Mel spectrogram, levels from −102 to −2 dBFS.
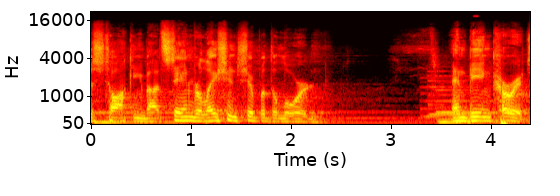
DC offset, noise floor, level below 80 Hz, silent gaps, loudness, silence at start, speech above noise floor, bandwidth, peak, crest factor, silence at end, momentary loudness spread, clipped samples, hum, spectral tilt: under 0.1%; -57 dBFS; -46 dBFS; none; -29 LUFS; 0 s; 28 dB; 16 kHz; -12 dBFS; 18 dB; 0 s; 12 LU; under 0.1%; none; -4 dB/octave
